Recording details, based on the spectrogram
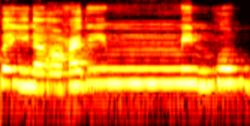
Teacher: تنوین کے بعد میم حروف ملون میں سے ہے تو یہاں پر ادغام مع الغنہ ہوگا. نون ساکن کے بعد حروف حلقی میں سے ہا ہے تو یہاں پر اظہار ہوگا.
